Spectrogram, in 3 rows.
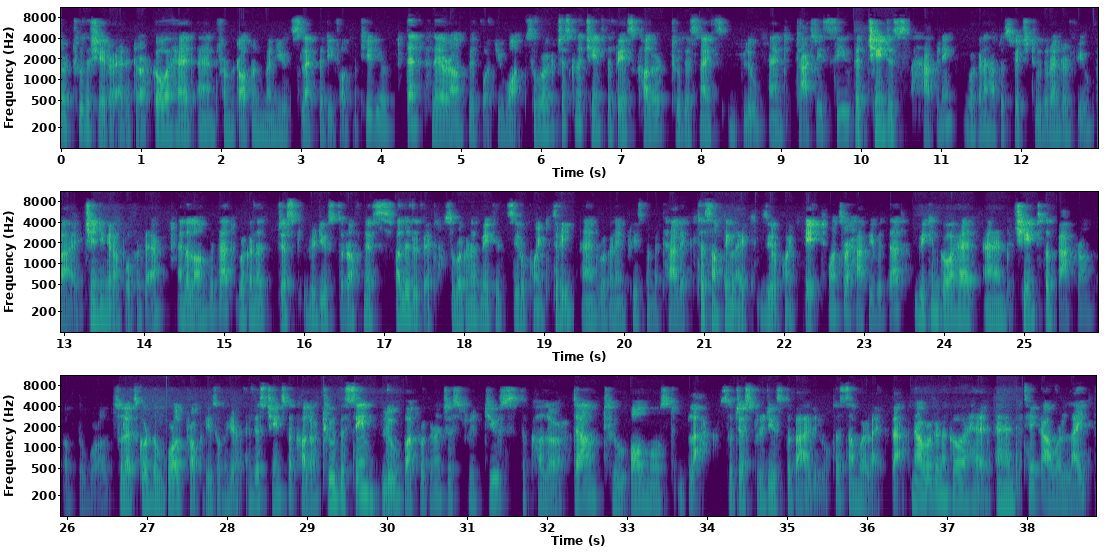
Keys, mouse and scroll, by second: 1.3-3.6 drag, 4.3 middle click, 5.3 click, 5.9 click, 12.8 click, 14.3 middle click, 14.3 scroll up 3, 15.4-19.2 drag, 19.6-22.5 drag, 22.8-25.3 scroll down 1, 25.3 scroll down 1, 27.2 click, 28.2 click, 38.3 click.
